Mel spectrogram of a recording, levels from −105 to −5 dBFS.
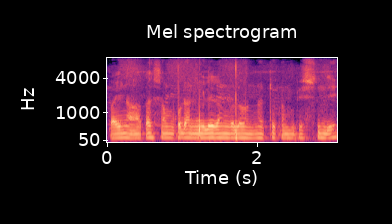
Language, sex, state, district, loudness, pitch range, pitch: Telugu, male, Andhra Pradesh, Sri Satya Sai, -22 LUFS, 100-105 Hz, 105 Hz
